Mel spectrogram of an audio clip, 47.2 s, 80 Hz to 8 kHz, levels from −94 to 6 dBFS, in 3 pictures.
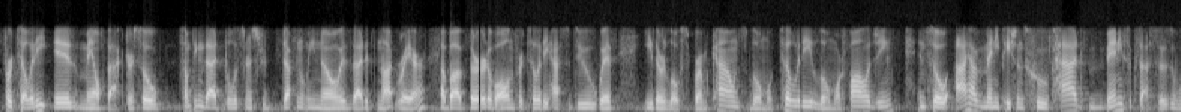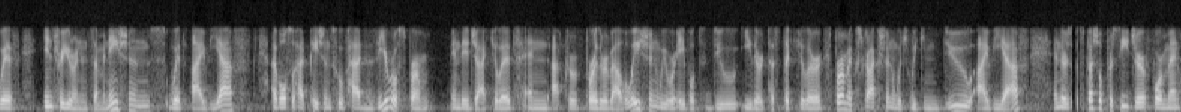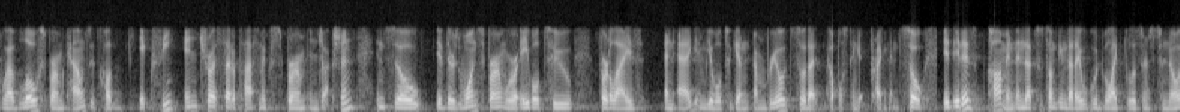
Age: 20-39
